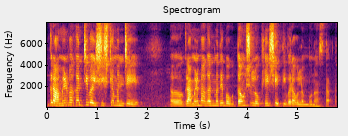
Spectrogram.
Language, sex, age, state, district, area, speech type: Marathi, female, 45-60, Maharashtra, Pune, urban, spontaneous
